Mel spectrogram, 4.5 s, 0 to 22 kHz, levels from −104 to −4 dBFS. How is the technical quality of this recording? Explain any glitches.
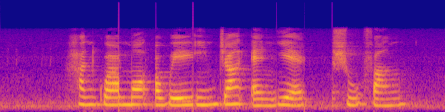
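The speech has two reordering glitches. Frames out of order at 1.19 to 1.93 s and 2.77 to 3.32 s: adjacent blocks of about 371.5 ms and 278.6 ms were decoded swapped, so each stretch plays its halves exchanged, a garbled flutter, though no time is lost.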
